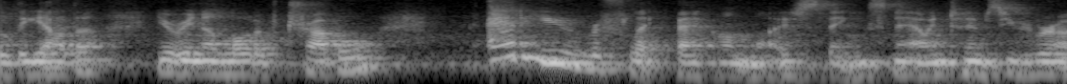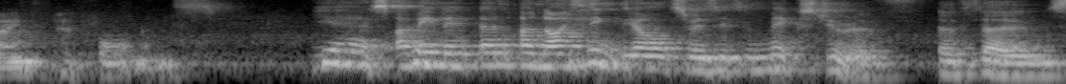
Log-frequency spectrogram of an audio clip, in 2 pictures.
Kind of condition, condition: setting, live audience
